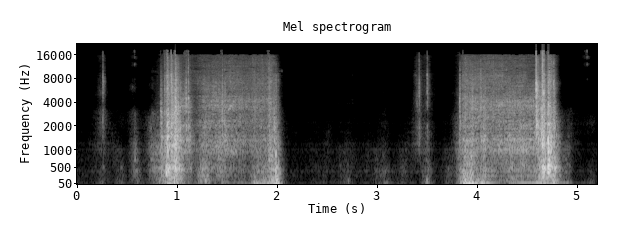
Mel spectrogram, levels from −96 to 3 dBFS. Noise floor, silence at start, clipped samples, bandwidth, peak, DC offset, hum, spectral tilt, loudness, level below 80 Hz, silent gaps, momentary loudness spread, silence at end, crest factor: -73 dBFS; 0.75 s; under 0.1%; 19 kHz; 0 dBFS; under 0.1%; none; -2 dB/octave; -19 LUFS; -34 dBFS; none; 24 LU; 0.35 s; 22 dB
